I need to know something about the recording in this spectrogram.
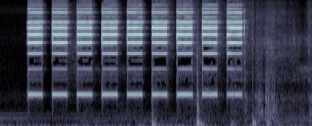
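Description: Digital alarm clock going off: nine short electronic beeps, about two a second, then the beeping stops suddenly.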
